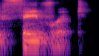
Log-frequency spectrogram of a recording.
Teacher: they drop that middle sound so it gets reduced from sort of an or to maybe a schwa like an er and then just a it's gone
